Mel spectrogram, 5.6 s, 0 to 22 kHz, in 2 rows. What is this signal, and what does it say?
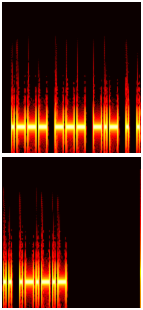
Morse code, heard as a keyed tone, about 22 wpm, 700 Hz. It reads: JOKES.
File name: practice / 22wpm / Easy Sentences with Hints - 22wpm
